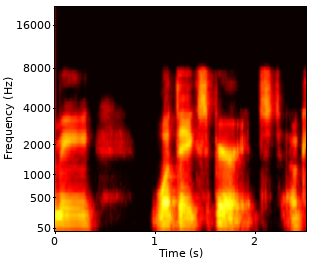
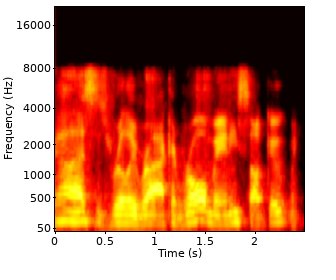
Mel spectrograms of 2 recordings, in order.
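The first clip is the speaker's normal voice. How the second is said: ordinary talk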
